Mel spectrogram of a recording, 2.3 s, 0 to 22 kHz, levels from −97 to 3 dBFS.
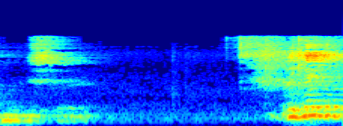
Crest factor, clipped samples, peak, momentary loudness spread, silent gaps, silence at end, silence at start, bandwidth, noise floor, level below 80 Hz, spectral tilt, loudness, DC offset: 22 dB; under 0.1%; -2 dBFS; 17 LU; none; 0 s; 0 s; 8 kHz; -63 dBFS; -72 dBFS; -2 dB/octave; -21 LUFS; under 0.1%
